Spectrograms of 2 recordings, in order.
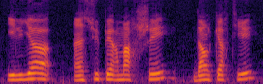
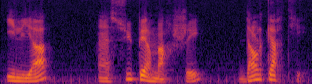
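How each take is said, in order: First: The voice rises at the end. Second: The voice falls at the end. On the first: It asks a question. "One way of asking a question is to vary the pitch of your voice" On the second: It states a fact. "a statement of fact"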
